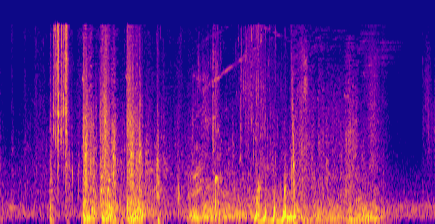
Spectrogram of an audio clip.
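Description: Wooden planks clatter and knock as they are put up.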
